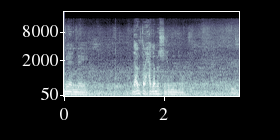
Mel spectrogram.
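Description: A second man answers in a low voice.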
